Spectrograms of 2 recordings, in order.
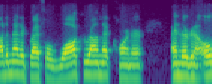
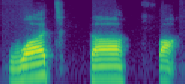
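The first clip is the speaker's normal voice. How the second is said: drawn out word by word; slow, separated words, imitating stunned disbelief; 3 semitones lower, much slower than usual. Retelling stunned reaction to body.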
